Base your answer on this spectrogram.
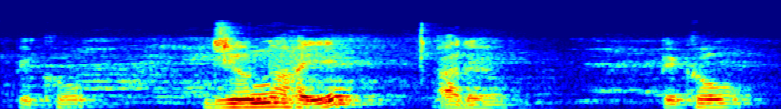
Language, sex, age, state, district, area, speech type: Bodo, male, 45-60, Assam, Chirang, urban, spontaneous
